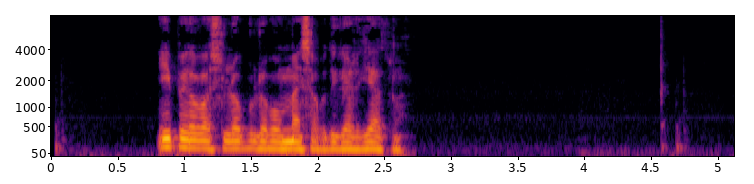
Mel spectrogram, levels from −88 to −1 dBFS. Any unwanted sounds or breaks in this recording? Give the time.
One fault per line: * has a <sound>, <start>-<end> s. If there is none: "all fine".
all fine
